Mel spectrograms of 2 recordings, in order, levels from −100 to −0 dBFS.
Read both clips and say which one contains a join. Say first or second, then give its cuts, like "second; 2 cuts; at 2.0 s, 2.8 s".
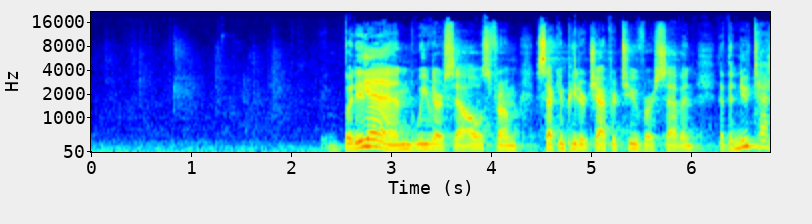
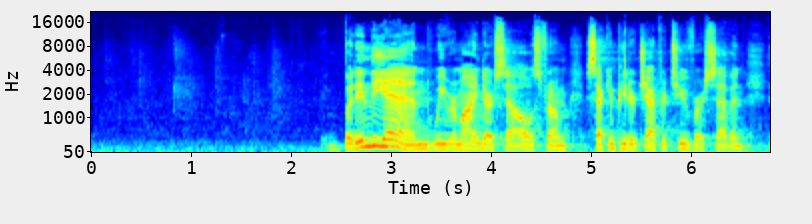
first; 2 cuts; at 2.7 s, 3.4 s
